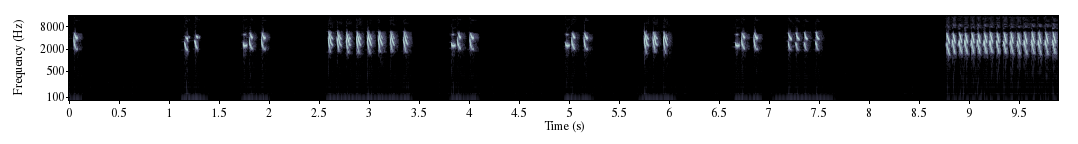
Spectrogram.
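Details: Common linnet 'limpio' (clean) song from a silvestrismo training CD, 2019/2020: short twittering, chattering phrases separated by brief pauses, including fast buzzy trilled bursts, ending in a long rapid rattling trill; no other sounds.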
